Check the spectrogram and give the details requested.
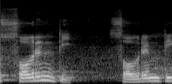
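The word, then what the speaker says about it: sovereignty: टू सॉवरेनिटी का मतलब यहाँ जी साइलेंट रहेगा।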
